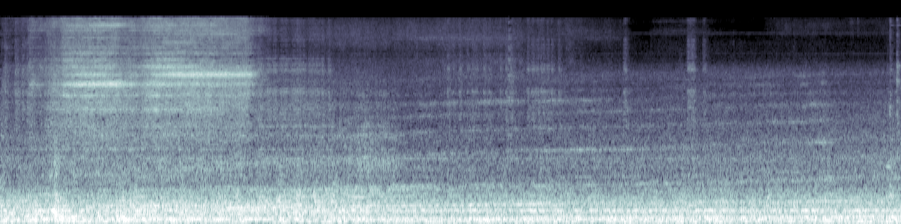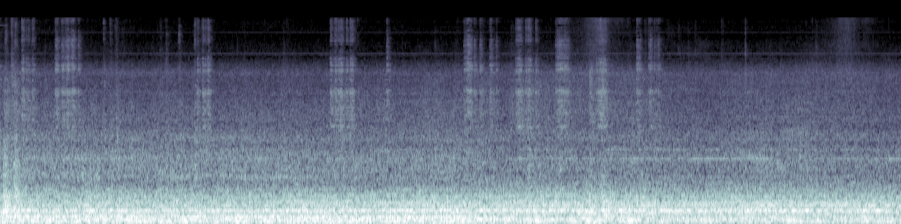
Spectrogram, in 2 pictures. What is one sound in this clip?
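A train rumbles steadily along the tracks through a tunnel.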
